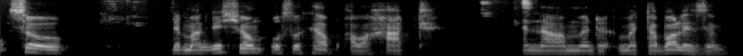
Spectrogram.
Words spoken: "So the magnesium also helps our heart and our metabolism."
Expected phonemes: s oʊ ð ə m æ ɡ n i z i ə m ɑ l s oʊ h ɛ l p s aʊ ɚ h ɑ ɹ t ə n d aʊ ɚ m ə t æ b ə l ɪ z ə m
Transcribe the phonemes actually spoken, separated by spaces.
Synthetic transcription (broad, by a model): s oʊ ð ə m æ ɡ n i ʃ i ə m ɑ l s oʊ h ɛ l p aʊ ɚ h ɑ t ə n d aʊ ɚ m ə t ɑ b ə l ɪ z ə m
